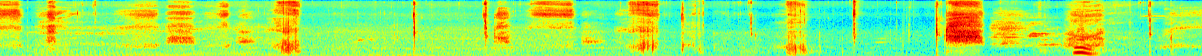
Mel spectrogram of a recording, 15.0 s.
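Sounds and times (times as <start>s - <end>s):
biting and chewing mango: 4.7s - 6.7s, 7.8s - 12.1s.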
